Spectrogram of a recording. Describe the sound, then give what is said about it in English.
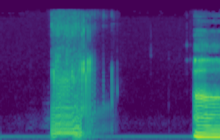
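Two loud, buzzy fart sounds, the first a long rasping blast that sputters out, then a second sharp one starting after a short pause, close up with no talking. “And it's all thanks to his dead dog farts.”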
